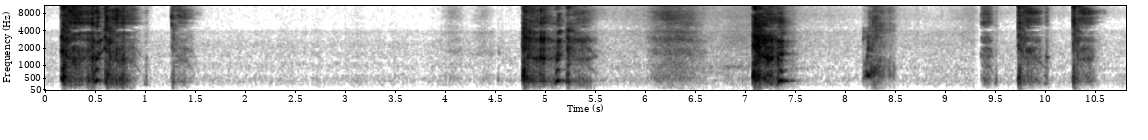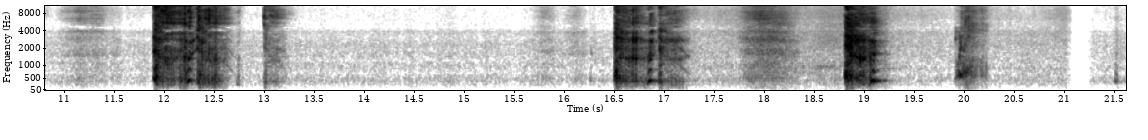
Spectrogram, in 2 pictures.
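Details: Repeated bouts of loose, phlegmy coughing with throat clearing between them; wet productive cough.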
